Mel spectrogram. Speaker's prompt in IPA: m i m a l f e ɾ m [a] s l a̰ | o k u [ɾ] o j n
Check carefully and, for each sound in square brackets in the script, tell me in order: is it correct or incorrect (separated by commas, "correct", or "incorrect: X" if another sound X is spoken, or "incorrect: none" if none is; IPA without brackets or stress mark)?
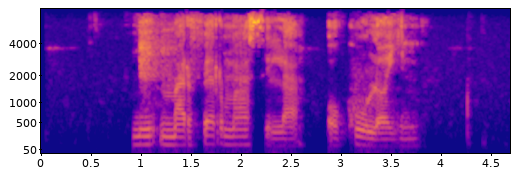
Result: correct, incorrect: l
